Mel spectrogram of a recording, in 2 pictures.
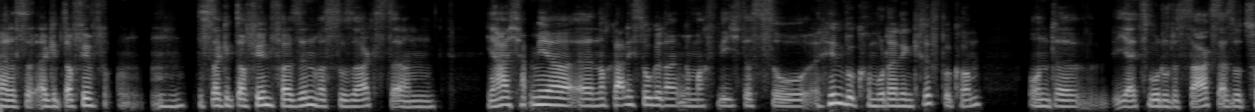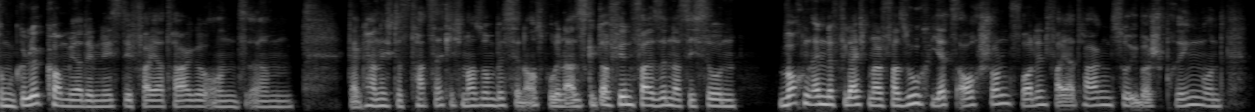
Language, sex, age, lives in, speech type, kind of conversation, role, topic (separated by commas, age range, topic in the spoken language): German, male, 20-24, Germany, conversation, advice, user, Warum fühle ich mich nach zu langem Schlafen am Wochenende wie mit Jetlag?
